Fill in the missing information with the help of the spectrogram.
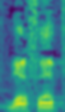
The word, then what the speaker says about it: L'Enfant: I don't know how Washington, D.C. pronounce it. L'Enfant? Is any? Oh, good, good, good. L'Enfant Plaza, right.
